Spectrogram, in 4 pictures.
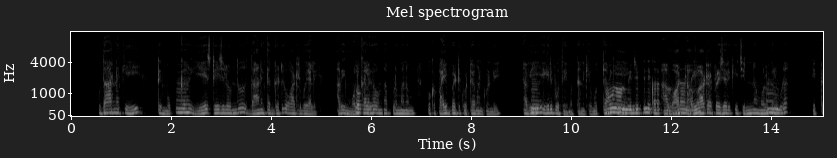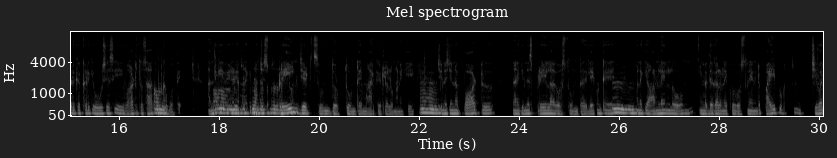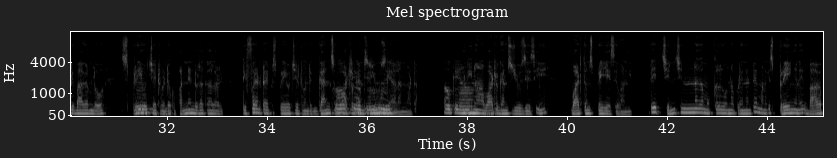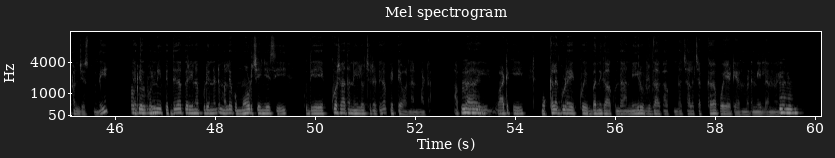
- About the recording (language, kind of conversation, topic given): Telugu, podcast, ఇంటి చిన్న తోటను నిర్వహించడం సులభంగా ఎలా చేయాలి?
- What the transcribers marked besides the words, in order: in English: "స్టేజ్‌లో"; in English: "వాటర్"; in English: "పైప్"; in English: "వాట వాటర్ ప్రెషర్‌కి"; in English: "కరెక్ట్"; in English: "వాటర్‌తో"; in English: "స్ప్రేయింగ్"; in English: "హండ్రెడ్ పర్సెంట్ కరెక్ట్"; in English: "మార్కెట్‌లలో"; in English: "స్ప్రే"; in English: "ఆన్‍లైన్‍లో"; in English: "స్ప్రే"; in English: "డిఫరెంట్ టైప్ స్ప్రే"; in English: "గన్స్, వాటర్ గన్స్ యూజ్"; in English: "వాటర్ గన్స్ యూజ్"; in English: "స్ప్రే"; in English: "స్ప్రేయింగ్"; in English: "మోడ్ చేంజ్"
